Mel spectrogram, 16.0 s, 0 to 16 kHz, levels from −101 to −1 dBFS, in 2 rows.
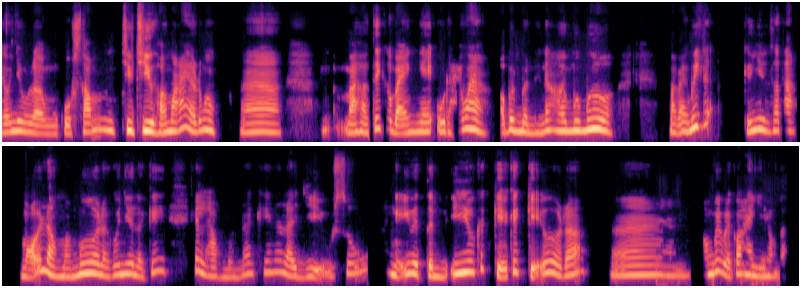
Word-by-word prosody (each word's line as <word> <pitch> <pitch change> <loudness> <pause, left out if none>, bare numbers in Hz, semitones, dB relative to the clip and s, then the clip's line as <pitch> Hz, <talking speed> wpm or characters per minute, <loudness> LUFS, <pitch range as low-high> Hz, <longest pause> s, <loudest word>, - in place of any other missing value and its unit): kiểu, 190 - -1
như 215 -1 +2
là 170 -2 +1
một 160 0 -8
cuộc 170 0 -3
sống 235 +4 -1
chill 225 - +5
chill 215 -1 +7
thoải 180 0 +1
mái 220 +7 +2
rồi, 210 - +2
đúng 230 +3 0
hông? 230 - +3 0.2
À, 195 0 -1 0.4
ừm, 230 - -12
mà 190 -8 0
thời 190 - -1
tiết 270 - +1
các 230 - -4
bạn 175 +3 +1
nghe 205 +1 0
ưu 205 - +1
đãi 180 - -9
quá 270 +1 +5
ha, 200 - -3
ở - - -4
bên 235 -3 +4
mình 195 -3 +1
thì 180 - -5
nó 230 - 0
hơi 220 -2 +1
mưa 225 +1 +5
mưa. 240 -1 +7 0.6
Mà 185 - -3
bạn 210 +4 -1
biết 290 +4 +6
đó, 350 - -5 0.3
kiểu 210 - +1
như, 250 - +4
làm 220 - -3
sao 225 - -3
ta, 230 - -3 0.2
mỗi 185 - 0
lần 235 -11 +2
mà 180 - -4
mưa 245 +4 +3
là 210 - -2
coi 220 - -3
như 240 +1 +1
là 200 - -3
cái 295 +2 -7 0.3
cái 290 -4 -1
lòng 190 -5 -8
mình 170 0 -11 0.2
cái 270 0 -6
nó 280 - -7
lại 205 -7 -2
dịu 175 -3 -5
xuống, 250 +8 -8 0.2
nghĩ 235 0 0
về 240 - +5
tình 185 -3 0
yêu 265 +3 +6
các 350 +2 -8
kiểu, 170 - +4
các 280 - 0
kiểu 360 -7 0
rồi 250 -6 +1
đó, 220 +3 -1 0.3
ờ, 220 - -7 0.8
hông 230 +2 0
biết 285 - -1
bạn - - -2
có 245 - 0
hay 220 -3 -2
vậy 185 - -5
hông 190 - -7
ta? - - -17
220 Hz, 295 wpm, -22 LUFS, 190-245 Hz, 0.8 s, chill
